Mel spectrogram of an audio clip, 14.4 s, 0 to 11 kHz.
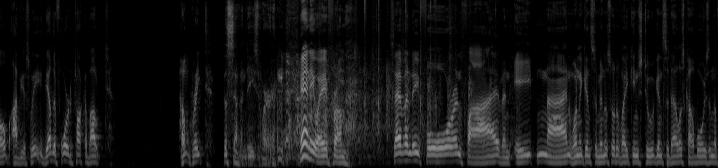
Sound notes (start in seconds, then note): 5.4 laughter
